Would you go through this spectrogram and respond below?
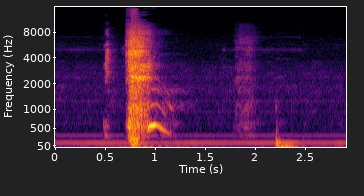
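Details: Adult sneeze deliberately induced by tickling the nose with a bobby pin: a quick in-breath, then one sharp explosive sneeze and a softer nasal sound, part of a series of about 30 sneezes with some stifled sneezes and nose blowing.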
